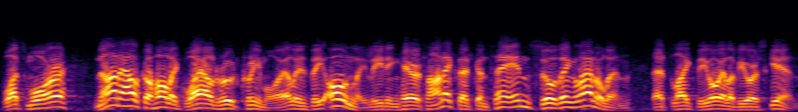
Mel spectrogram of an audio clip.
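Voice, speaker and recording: Animated male 1940s radio announcer, tinny sound. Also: mid-range voice, normal speed, hardly any pauses, husky. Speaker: radio announcer reading sponsor advertisement. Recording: tinny, fuzzy 1940s radio recording, music behind.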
